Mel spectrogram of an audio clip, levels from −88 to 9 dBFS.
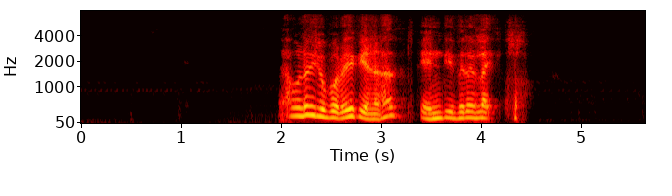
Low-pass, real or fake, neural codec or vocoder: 7.2 kHz; fake; codec, 16 kHz in and 24 kHz out, 0.6 kbps, FocalCodec, streaming, 4096 codes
